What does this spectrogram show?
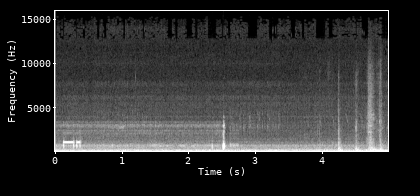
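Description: Steady low hum of a vehicle idling, heard from inside the cab. A short radio beep comes right at the start, and a few sharp clicks come near the end.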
